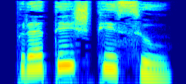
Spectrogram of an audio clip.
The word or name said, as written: ಪ್ರತಿಷ್ಠಿಸು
